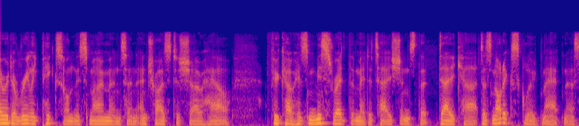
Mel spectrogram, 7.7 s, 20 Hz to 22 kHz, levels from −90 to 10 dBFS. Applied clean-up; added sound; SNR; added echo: none; none; none; none.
